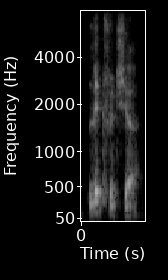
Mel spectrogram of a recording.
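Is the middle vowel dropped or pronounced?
dropped. The middle vowel is skipped, shortening the word. "Skipping certain syllables"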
